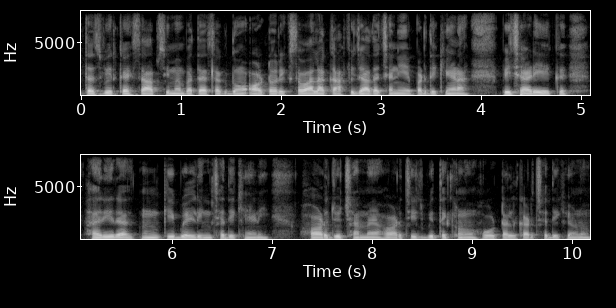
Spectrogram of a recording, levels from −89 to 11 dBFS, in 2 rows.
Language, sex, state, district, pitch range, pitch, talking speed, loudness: Garhwali, male, Uttarakhand, Tehri Garhwal, 105-115 Hz, 110 Hz, 210 wpm, -19 LUFS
